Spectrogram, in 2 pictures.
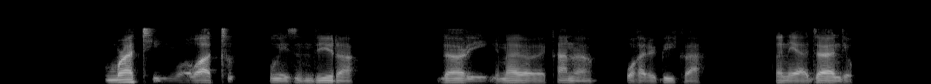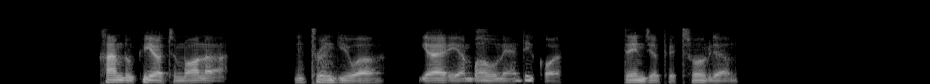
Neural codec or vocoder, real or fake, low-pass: codec, 16 kHz, 0.5 kbps, X-Codec, HuBERT features, trained on balanced general audio; fake; 5.4 kHz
